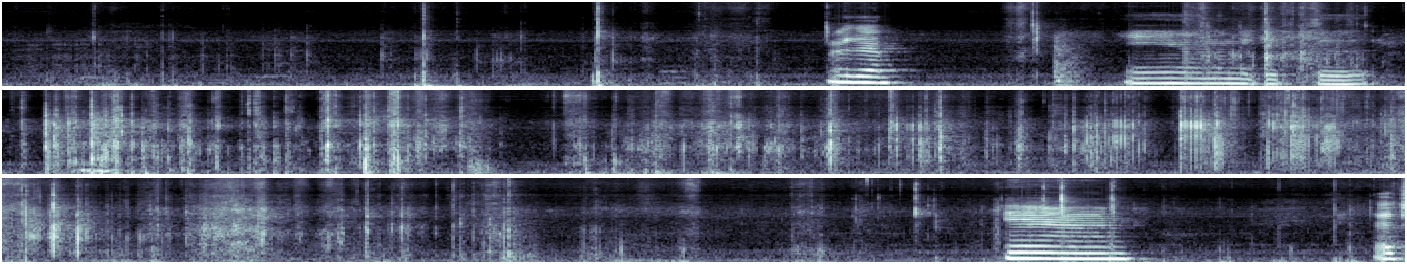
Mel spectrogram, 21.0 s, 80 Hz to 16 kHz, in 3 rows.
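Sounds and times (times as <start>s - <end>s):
packaging crinkling and rustling: 5.8s - 18.7s.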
